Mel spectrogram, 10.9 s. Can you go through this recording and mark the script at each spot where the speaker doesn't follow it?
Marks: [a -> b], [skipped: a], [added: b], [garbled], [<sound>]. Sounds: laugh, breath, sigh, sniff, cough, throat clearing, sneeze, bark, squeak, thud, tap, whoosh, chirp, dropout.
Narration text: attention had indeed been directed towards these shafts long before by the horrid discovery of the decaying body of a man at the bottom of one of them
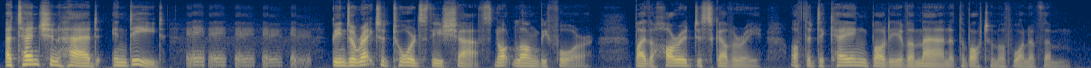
attention had indeed [laugh] been directed towards these shafts [added: not] long before by the horrid discovery of the decaying body of a man at the bottom of one of them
